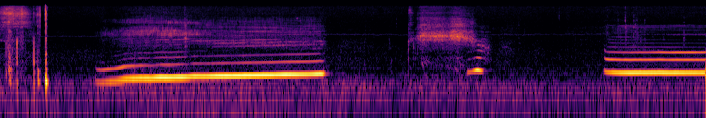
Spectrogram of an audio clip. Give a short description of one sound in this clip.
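A toy car plays loud electronic tones.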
